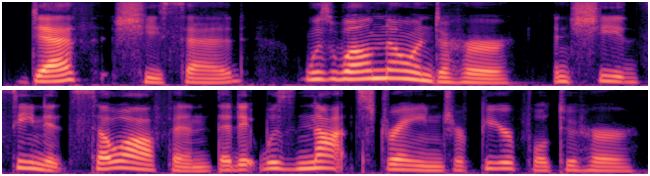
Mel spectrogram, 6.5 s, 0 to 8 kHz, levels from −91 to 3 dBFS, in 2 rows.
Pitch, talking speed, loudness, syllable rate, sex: 180 Hz, 225 wpm, -20 LUFS, 4.7 syllables/s, female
